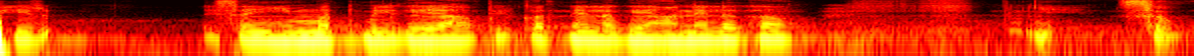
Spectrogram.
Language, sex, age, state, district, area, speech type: Hindi, female, 18-30, Bihar, Samastipur, urban, spontaneous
